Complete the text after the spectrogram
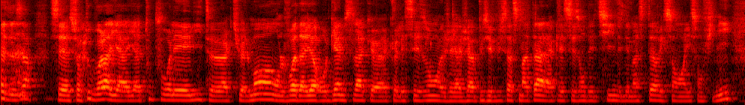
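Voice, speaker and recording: Amid noticeable background noise and audible room echo, a man with a fairly high pitch talks at a fairly quick pace in a monotone, flat way, with hardly any pauses. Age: 20s. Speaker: fitness youtuber interviewer. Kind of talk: interview. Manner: hesitant, many fillers.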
